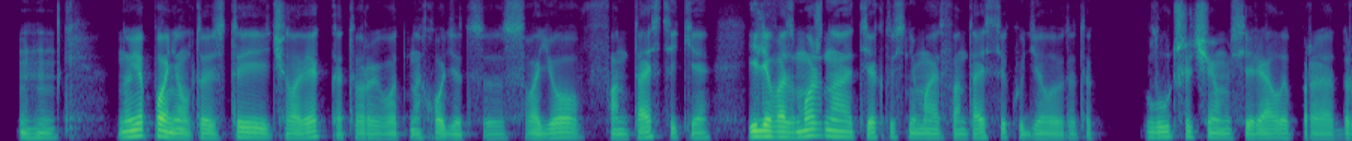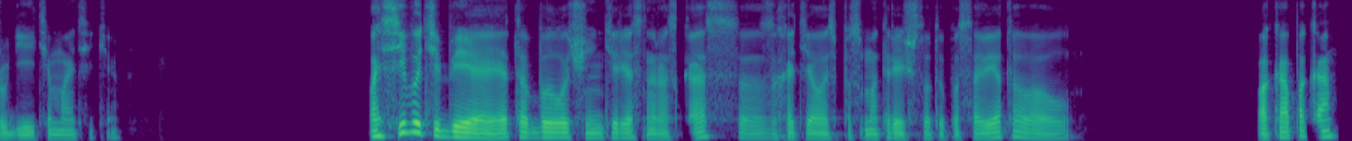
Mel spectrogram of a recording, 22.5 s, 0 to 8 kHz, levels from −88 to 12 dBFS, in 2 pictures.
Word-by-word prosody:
Мгм. 90 Hz, 0 st, -4 dB, 0.5 s
Ну 105 Hz, -, +2 dB
я 130 Hz, +2 st, +8 dB
понял, 105 Hz, -10 st, +6 dB
то 90 Hz, -, 0 dB
есть 85 Hz, -1 st, -2 dB
ты 100 Hz, -3 st, +2 dB
человек 95 Hz, +6 st, 0 dB
который 85 Hz, -3 st, -4 dB
вот 80 Hz, 0 st, -5 dB
находит 85 Hz, 0 st, -2 dB
с 80 Hz, -1 st, -7 dB
своё 90 Hz, +4 st, 0 dB
в 95 Hz, -, -24 dB
фантастике 95 Hz, +2 st, -3 dB, 0.3 s
или 115 Hz, +2 st, +9 dB
возможно, 110 Hz, +1 st, +4 dB
те 100 Hz, 0 st, 0 dB
кто 100 Hz, -, -10 dB
снимают 90 Hz, -3 st, -2 dB
фантастику 90 Hz, +1 st, -4 dB
делают 85 Hz, 0 st, -4 dB
это 80 Hz, -, -10 dB, 0.4 s
лучше 105 Hz, +2 st, 0 dB
чем 95 Hz, -4 st, 0 dB
сериалы 90 Hz, +1 st, 0 dB
про 80 Hz, -2 st, -5 dB
другие 80 Hz, 0 st, -5 dB
тематики. 80 Hz, 0 st, -9 dB, 2.1 s
Спасибо 185 Hz, -, +6 dB
тебе, 100 Hz, -, +5 dB
это 100 Hz, +1 st, 0 dB
был 100 Hz, +1 st, +3 dB
очень 95 Hz, -1 st, -1 dB
интересный 95 Hz, -2 st, -3 dB
рассказ. 90 Hz, +6 st, -5 dB
Захотелось 85 Hz, -2 st, -4 dB
посмотреть, 85 Hz, 0 st, -4 dB
что -, -, -5 dB
ты -, -, -10 dB
посоветовал. 90 Hz, -2 st, -3 dB, 1.6 s
Пока-пока! 110 Hz, +3 st, +1 dB
90 Hz, 110 wpm, -24 LUFS, 85-100 Hz, 2.1 s, или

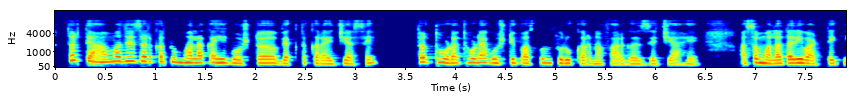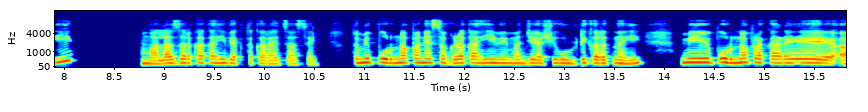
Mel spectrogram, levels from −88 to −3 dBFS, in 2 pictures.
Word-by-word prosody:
तर 350 Hz, -, +2 dB
त्यामध्ये 290 Hz, +4 st, +1 dB
जर 295 Hz, -1 st, +1 dB
का -, -, 0 dB
तुम्हाला 225 Hz, -3 st, +1 dB
काही 215 Hz, 0 st, +2 dB
गोष्ट 195 Hz, 0 st, -4 dB
व्यक्त 195 Hz, -2 st, -1 dB
करायची 165 Hz, 0 st, -3 dB
असेल, 185 Hz, +5 st, -5 dB, 0.4 s
तर 255 Hz, -, +2 dB
थोड्या 210 Hz, -4 st, 0 dB
थोड्या 225 Hz, +1 st, 0 dB
गोष्टीपासून 210 Hz, -1 st, -3 dB
सुरू 190 Hz, -2 st, 0 dB
करणं 170 Hz, -1 st, -4 dB
फार 165 Hz, -1 st, -3 dB
गरजेची 160 Hz, 0 st, -6 dB
आहे, 155 Hz, 0 st, -7 dB, 0.5 s
असं 200 Hz, +5 st, +1 dB
मला 185 Hz, -1 st, +2 dB
तरी 200 Hz, +1 st, +5 dB
वाटते. 180 Hz, -1 st, -1 dB
की 230 Hz, -, 0 dB, 0.7 s
मला 180 Hz, +1 st, +3 dB
जर 215 Hz, 0 st, +2 dB
का 215 Hz, -, +2 dB
काही 210 Hz, 0 st, +1 dB
व्यक्त 185 Hz, -2 st, -2 dB
करायचं 170 Hz, -1 st, -3 dB
असेल, 160 Hz, -2 st, -8 dB, 0.4 s
तर 210 Hz, -, +1 dB
मी 225 Hz, +2 st, +5 dB
पूर्णपणे 220 Hz, +1 st, +3 dB
सगळं 205 Hz, -2 st, +2 dB
काही 205 Hz, 0 st, +1 dB
मी 200 Hz, -1 st, 0 dB
म्हणजे 195 Hz, 0 st, -1 dB
अशी 185 Hz, +2 st, -1 dB
उलटी 195 Hz, -1 st, 0 dB
करत 190 Hz, -2 st, +1 dB
नाही. 185 Hz, +1 st, +1 dB, 0.4 s
मी 235 Hz, +2 st, +5 dB
पूर्ण 225 Hz, -1 st, +5 dB
प्रकारे 215 Hz, -2 st, +2 dB, 0.3 s
अ, -, -, +2 dB
200 Hz, 175 wpm, -25 LUFS, 180-220 Hz, 0.7 s, तरी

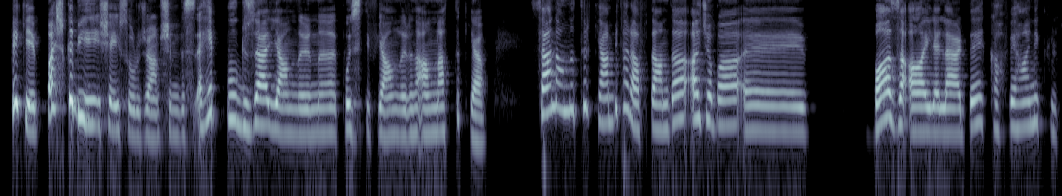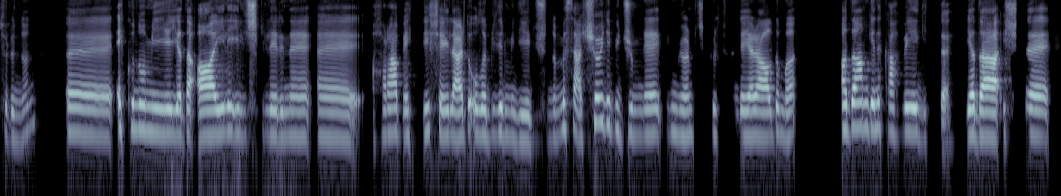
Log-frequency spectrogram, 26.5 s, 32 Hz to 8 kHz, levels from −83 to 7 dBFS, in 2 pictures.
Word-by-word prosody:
Peki, 430 Hz, -2 st, +5 dB
başka 450 Hz, +3 st, +7 dB
bir 240 Hz, -6 st, +3 dB
şey 225 Hz, -3 st, +1 dB
soracağım 175 Hz, -3 st, -4 dB
şimdi 180 Hz, 0 st, -3 dB
size. -, -, +2 dB
Hep 330 Hz, +7 st, -1 dB
bu 275 Hz, -3 st, -1 dB
güzel 230 Hz, 0 st, +4 dB
yanlarını 190 Hz, -1 st, -1 dB
pozitif 215 Hz, -2 st, 0 dB
yanlarını 180 Hz, +1 st, -2 dB
anlattık 195 Hz, +8 st, -3 dB
ya. 150 Hz, -3 st, 0 dB, 0.5 s
Sen 340 Hz, +4 st, +4 dB
anlatırken 365 Hz, -8 st, -3 dB
bir -, -, -4 dB
taraftan 220 Hz, -, -1 dB
da 275 Hz, +3 st, +1 dB
acaba, 245 Hz, -4 st, +1 dB
eee, 200 Hz, -1 st, -4 dB, 0.9 s
bazı 250 Hz, +2 st, +6 dB
ailelerde 195 Hz, +3 st, +2 dB
kahvehane 225 Hz, +2 st, -5 dB
kültürünün, 195 Hz, -1 st, -15 dB, 0.4 s
eee, 185 Hz, -2 st, -1 dB
ekonomiyi 195 Hz, -4 st, -1 dB
ya 180 Hz, -1 st, 0 dB
da -, -, +3 dB
aile 180 Hz, +3 st, +4 dB
ilişkilerini, 175 Hz, -1 st, -3 dB
eee, 170 Hz, -, -4 dB
harap 190 Hz, 0 st, -2 dB
ettiği 180 Hz, +2 st, -7 dB
şeyler 180 Hz, -3 st, +1 dB
de -, -, +1 dB
olabilir 185 Hz, +1 st, -3 dB
mi 170 Hz, -2 st, -12 dB
diye 155 Hz, -3 st, -6 dB
düşündüm. 165 Hz, +2 st, -10 dB
Mesela 220 Hz, 0 st, -2 dB
şöyle 255 Hz, -3 st, 0 dB
bir 205 Hz, -3 st, -10 dB
cümle 185 Hz, 0 st, -3 dB
bilmiyorum 180 Hz, -2 st, -7 dB
hiç -, -, -14 dB
kültüründe 180 Hz, -1 st, -11 dB
yer 175 Hz, 0 st, +2 dB
aldı 170 Hz, +2 st, +2 dB
mı: 175 Hz, 0 st, -4 dB, 0.6 s
"Adam 220 Hz, +1 st, +3 dB
gene 220 Hz, 0 st, +1 dB
kahveye 235 Hz, -, -1 dB
gitti." -, -, -9 dB
ya 185 Hz, 0 st, +3 dB
da 175 Hz, -1 st, +8 dB
işte, 180 Hz, -3 st, -1 dB
195 Hz, 130 wpm, -22 LUFS, 180-230 Hz, 0.9 s, da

